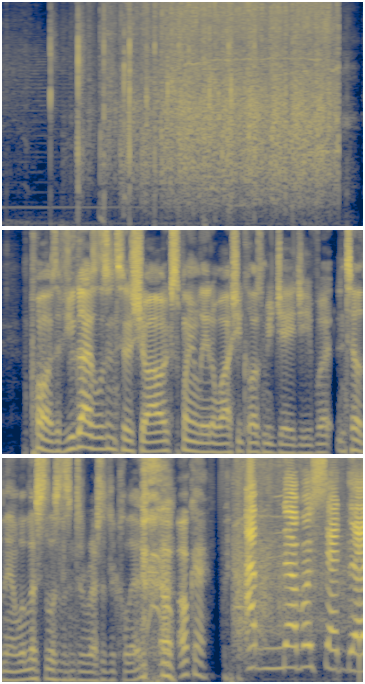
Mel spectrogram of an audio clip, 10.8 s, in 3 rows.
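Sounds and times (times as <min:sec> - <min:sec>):
full applause: 0:00.6 - 0:03.5, 0:09.5 - 0:10.8
speech: 0:04.0 - 0:10.8.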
